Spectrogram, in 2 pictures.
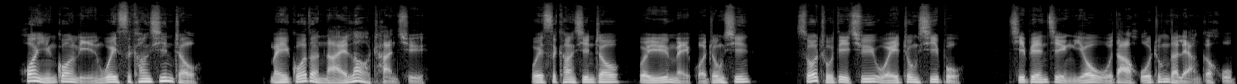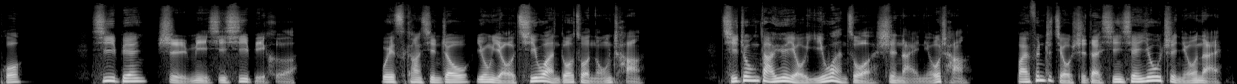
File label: cn informative, chinese-mandarin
